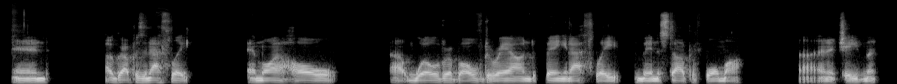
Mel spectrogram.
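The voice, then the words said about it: Australian accent. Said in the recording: “I'm an Aussie, as you may hear from the accent.”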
